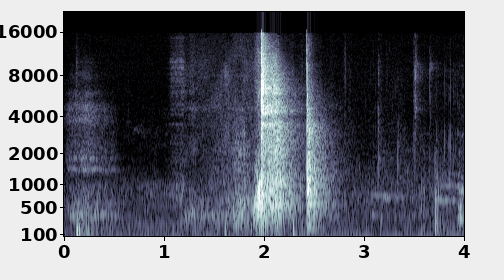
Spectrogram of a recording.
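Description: Golf driver swung at full speed: a short whoosh builds into the sharp crack of the clubhead striking a teed ball about two seconds in, a solidly struck drive. A second, shorter knock follows about half a second later.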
